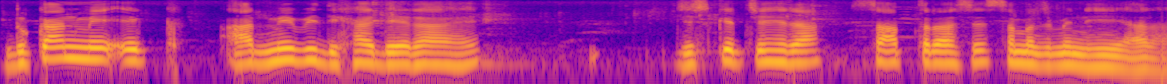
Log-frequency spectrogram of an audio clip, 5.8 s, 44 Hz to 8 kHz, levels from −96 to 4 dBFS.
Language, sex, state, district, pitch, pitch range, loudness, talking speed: Hindi, male, West Bengal, Alipurduar, 165 Hz, 155-180 Hz, -17 LUFS, 205 wpm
